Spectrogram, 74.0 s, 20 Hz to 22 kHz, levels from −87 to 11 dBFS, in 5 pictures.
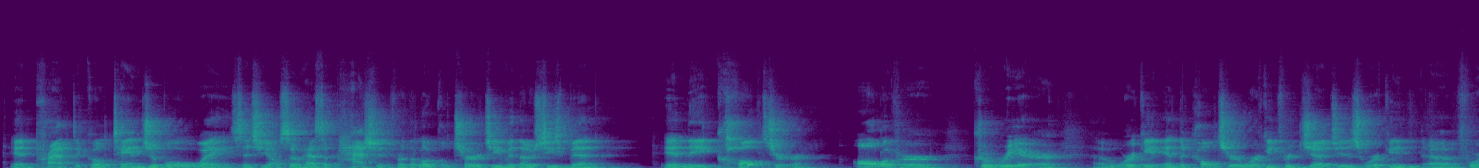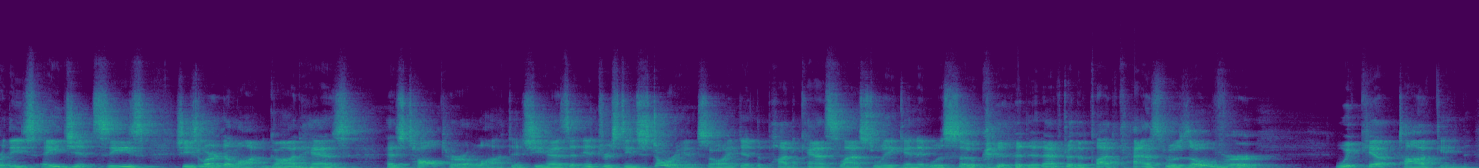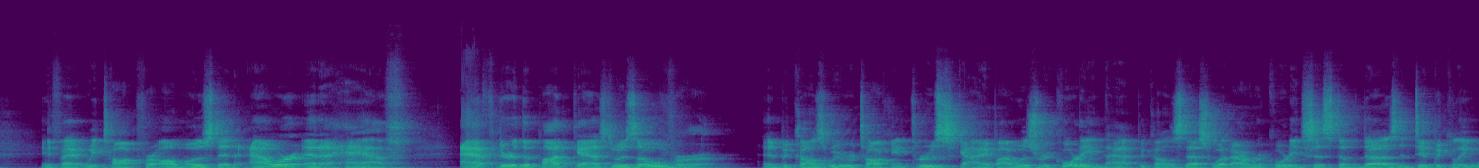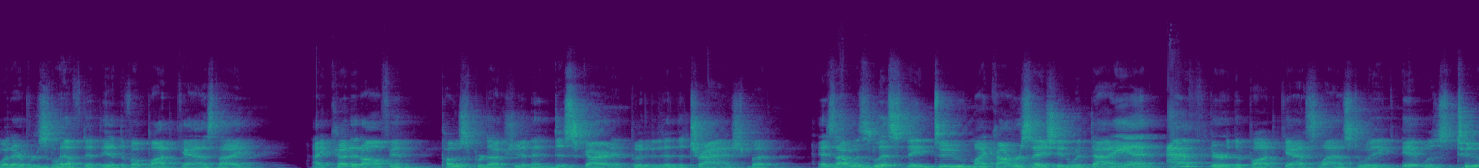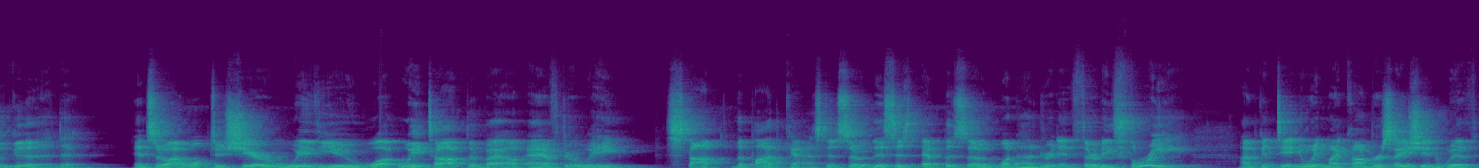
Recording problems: room echo; noticeable; dies away in 0.7 s
off-mic speech; somewhat distant

